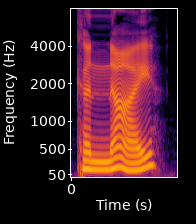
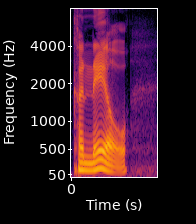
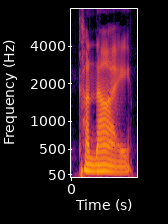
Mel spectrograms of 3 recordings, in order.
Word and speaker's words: canaille: Next we have canai, or it could be pronounced canale, C-A-N-A-I-L-L-E. We'll say canai.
